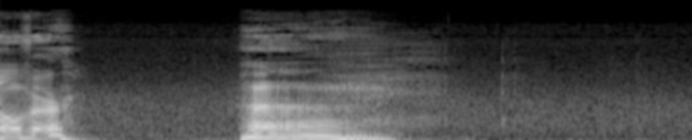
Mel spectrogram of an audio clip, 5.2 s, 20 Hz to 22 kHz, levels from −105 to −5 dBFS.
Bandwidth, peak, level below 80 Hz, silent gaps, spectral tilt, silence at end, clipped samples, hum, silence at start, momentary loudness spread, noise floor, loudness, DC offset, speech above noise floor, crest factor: 14.5 kHz; -6 dBFS; -38 dBFS; none; -7.5 dB/octave; 2.1 s; under 0.1%; none; 0 s; 18 LU; -58 dBFS; -26 LUFS; under 0.1%; 35 dB; 22 dB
